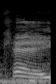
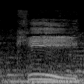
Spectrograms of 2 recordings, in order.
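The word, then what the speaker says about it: Cay: much great um Coco K is spelled c-a-y the next Island over is Great Stirrup key spelled c-a-y spelled the same different pronunciation do you have any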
